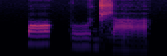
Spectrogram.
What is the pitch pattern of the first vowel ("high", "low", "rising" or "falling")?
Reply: high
